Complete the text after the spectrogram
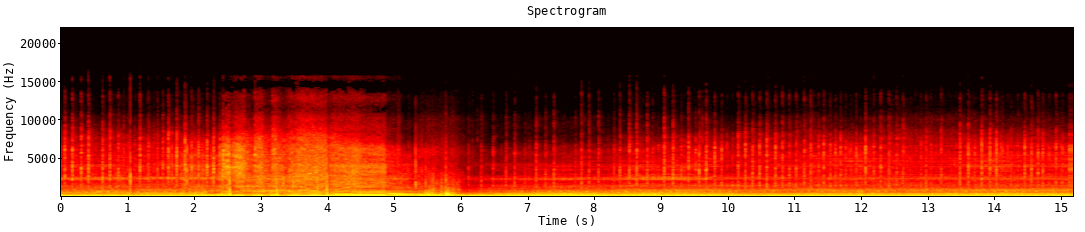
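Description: A chainsaw engine idles steadily close by.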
